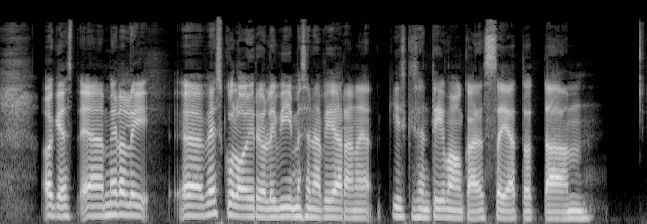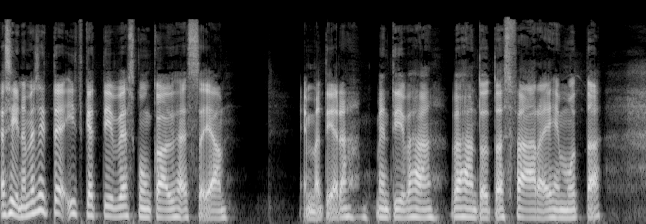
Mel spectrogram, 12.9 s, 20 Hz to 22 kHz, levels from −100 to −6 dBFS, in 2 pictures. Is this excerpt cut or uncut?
uncut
